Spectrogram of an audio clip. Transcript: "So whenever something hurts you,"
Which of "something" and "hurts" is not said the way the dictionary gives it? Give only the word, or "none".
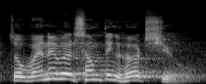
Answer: something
